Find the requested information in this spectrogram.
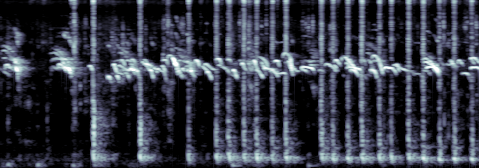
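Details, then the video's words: Colour chicks keep up high, downslurred peeping while rapid sharp knocking clicks, like pecking on a hard surface, repeat many times per second behind them. "Chicks Chirping"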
